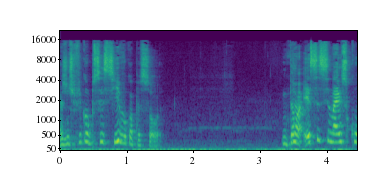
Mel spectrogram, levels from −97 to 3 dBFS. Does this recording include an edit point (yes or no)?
yes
